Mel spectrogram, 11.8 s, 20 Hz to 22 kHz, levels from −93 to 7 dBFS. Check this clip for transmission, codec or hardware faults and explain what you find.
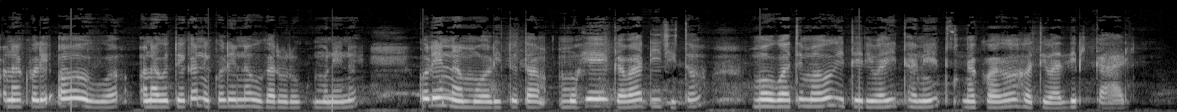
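Two kinds of transmission fault are audible in this speech: six isolated clicks from dropped samples, and two small skips from overlap between stream segments.

Dropped samples: sharp single clicks at 0.71, 2.08, 4.23, 6.14, 7.60 and 8.59 s. Each is likely caused by a fraction of a millisecond of samples going missing, so the waveform steps abruptly to a later value. Nothing audible is lost, only a thin tick. The uneven spacing sets these apart from the segment overlaps, which fall on a regular grid.

Overlap between stream segments: brief skips at 1.33 s and 3.32 s, where about 13 ms and 8 ms of sound vanish. The stream arrives in 2.0 s segments whose time stamps overlap, and the player trims the overlap even though that sound was not actually duplicated, so the waveform jumps. Unlike the dropped-sample clicks, these remove a sliver of the speech and land exactly 2 s apart, at segment boundaries.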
